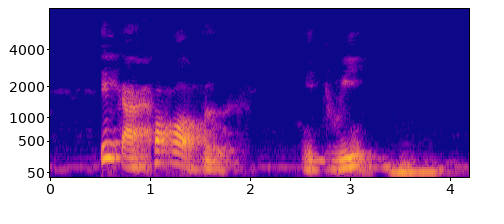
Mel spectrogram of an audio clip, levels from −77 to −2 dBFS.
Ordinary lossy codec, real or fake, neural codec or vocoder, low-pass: AAC, 32 kbps; fake; codec, 16 kHz, 2 kbps, FreqCodec, larger model; 7.2 kHz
